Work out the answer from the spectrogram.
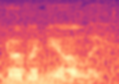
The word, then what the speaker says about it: Romagnoli: Across their back three, they have Romagnoli, who, asked how were you apparently supposed to pronounce it, Romagnoli.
